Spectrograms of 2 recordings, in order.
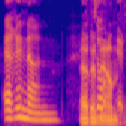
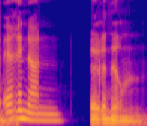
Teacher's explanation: So it's best if you don't really pronounce the R at the end. You just make a sound.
